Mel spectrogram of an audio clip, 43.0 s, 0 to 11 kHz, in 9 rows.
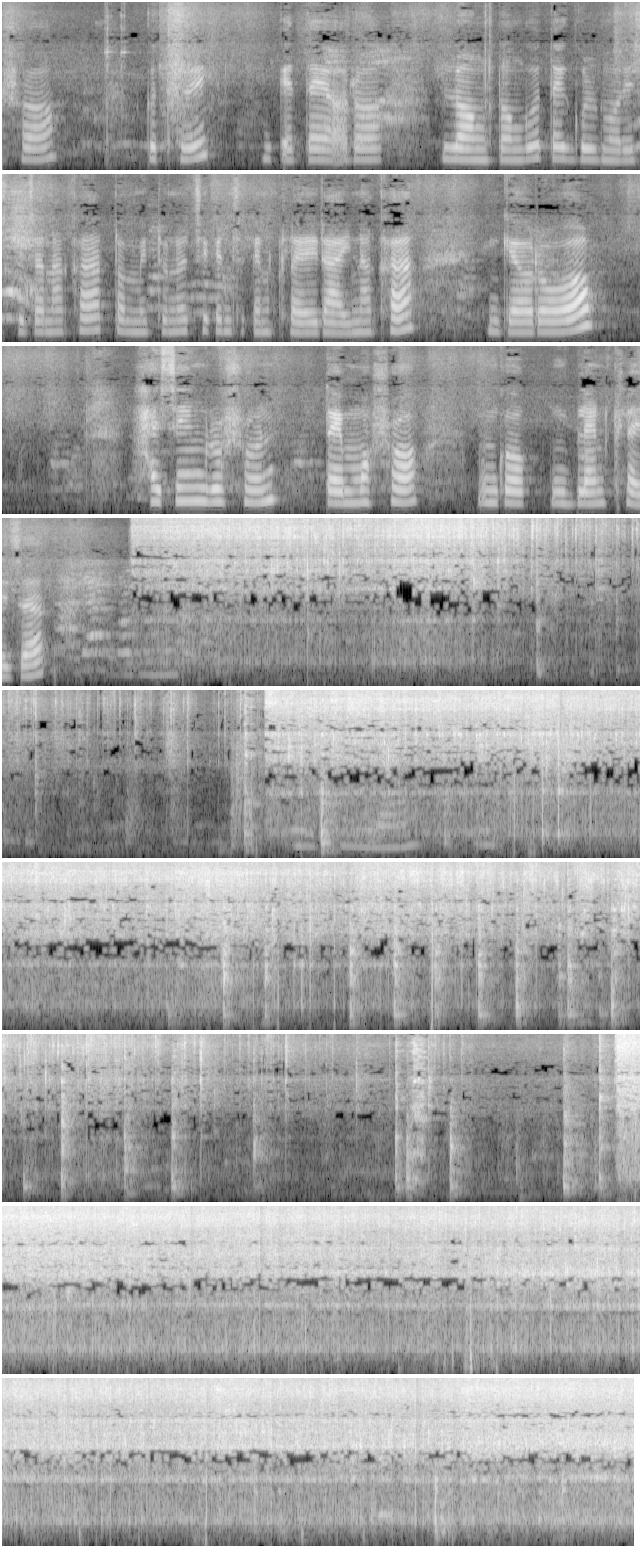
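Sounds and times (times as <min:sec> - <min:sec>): hot oil sizzling and popping: 0:15.3 - 0:43.0
onions dropped into oil: 0:15.8 - 0:32.3, 0:32.9 - 0:43.0.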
